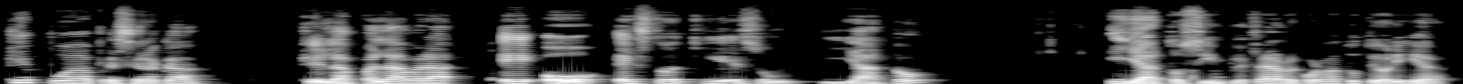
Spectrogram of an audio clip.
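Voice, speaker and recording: A man with a Peruvian accent walks through exam answers like a patient teacher, going slowly and repeating key words. His voice sits a bit high for a man. The recording sounds dull and muffled. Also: a little mellow. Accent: Peruvian Spanish. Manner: slow, repeats words, asks "¿no?" and "¿cierto?" often. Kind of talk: explaining exam answers step by step.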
